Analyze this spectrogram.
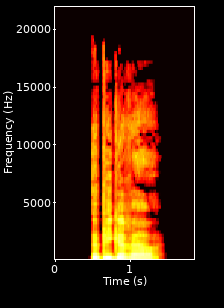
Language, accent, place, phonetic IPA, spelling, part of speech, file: German, Germany, Berlin, [ˈʏpɪɡəʁɐ], üppigerer, adjective, De-üppigerer.ogg
- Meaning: inflection of üppig: 1. strong/mixed nominative masculine singular comparative degree 2. strong genitive/dative feminine singular comparative degree 3. strong genitive plural comparative degree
